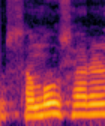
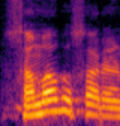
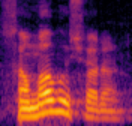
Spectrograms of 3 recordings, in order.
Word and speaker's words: समवशरण: पहली बात, तीर्थंकर भगवान की जो सभा लगती है उसका नाम समोशरण नहीं, समवशरण है। हम सब लोग उसका उच्चारण करते हैं समोशरण, नहीं, समवशरण।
